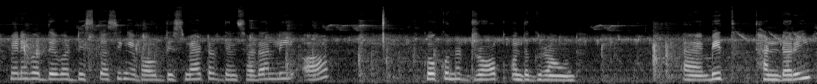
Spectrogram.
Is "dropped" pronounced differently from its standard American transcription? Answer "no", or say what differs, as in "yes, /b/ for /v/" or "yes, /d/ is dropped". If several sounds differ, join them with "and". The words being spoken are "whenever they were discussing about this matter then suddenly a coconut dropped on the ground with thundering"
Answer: yes, /t/ is dropped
